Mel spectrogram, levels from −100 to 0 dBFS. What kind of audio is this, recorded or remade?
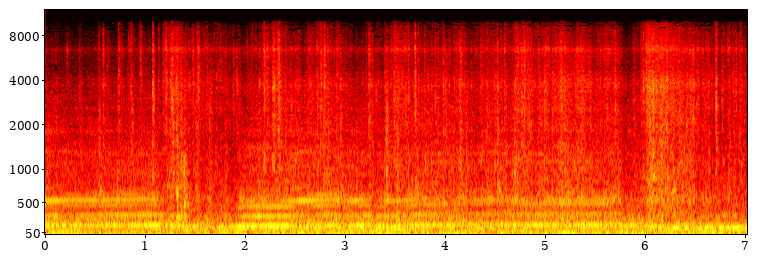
recorded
